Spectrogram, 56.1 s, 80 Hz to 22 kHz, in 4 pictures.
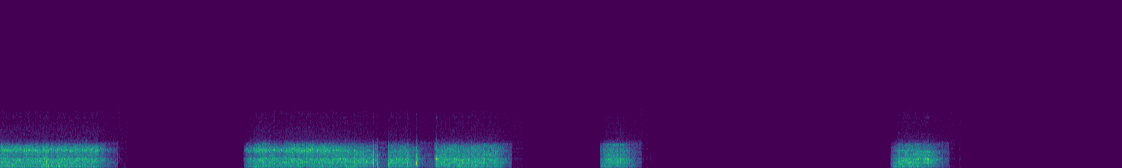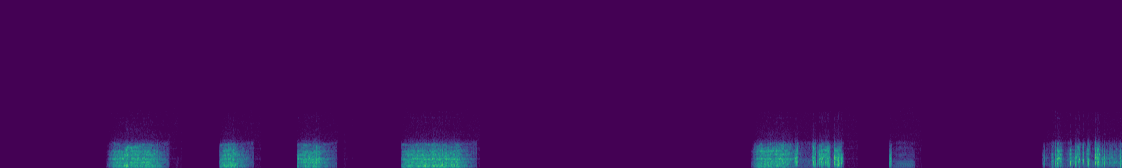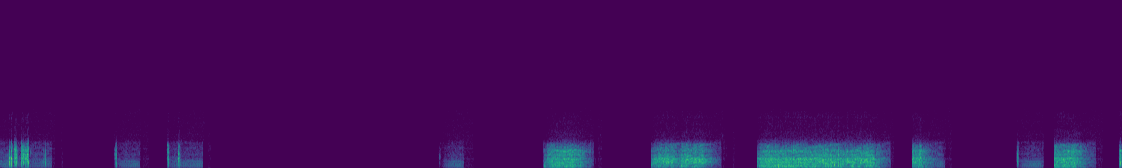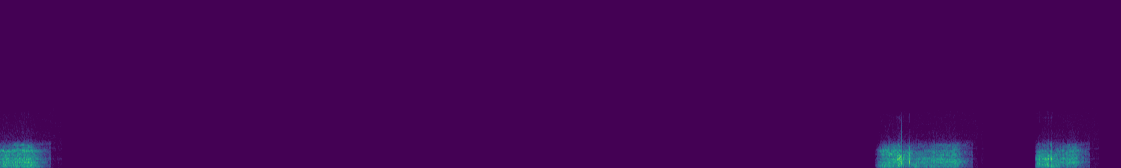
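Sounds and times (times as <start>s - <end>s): radio hiss bursts: 0.0s - 1.6s, 3.1s - 6.6s, 7.5s - 8.2s, 11.1s - 12.0s, 15.4s - 18.4s, 19.0s - 20.1s, 23.4s - 25.6s, 27.0s - 28.8s, 34.8s - 35.6s, 36.2s - 40.0s, 40.8s - 42.9s, 53.0s - 54.3s, 55.0s - 55.8s.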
